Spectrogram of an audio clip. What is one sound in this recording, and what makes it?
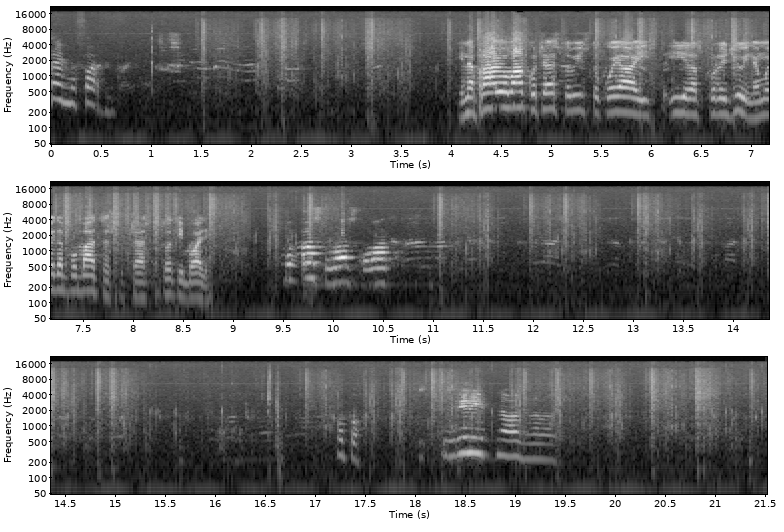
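Dirt crunches again and again as it is dug out.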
